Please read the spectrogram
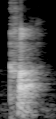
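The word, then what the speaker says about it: כ: The next letter we have is the letter Ka. Not to get it confused with the Cha, but this is the letter Ka. Different sound, different letter, different meaning.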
